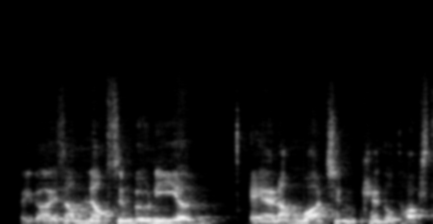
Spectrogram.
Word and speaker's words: Bonilla: it's fast right it's Bonilla the two L's are sort of silent okay Bonilla yes okay so that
